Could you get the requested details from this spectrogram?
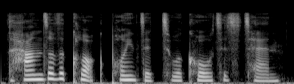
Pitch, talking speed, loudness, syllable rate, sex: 195 Hz, 225 wpm, -18 LUFS, 4.9 syllables/s, female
